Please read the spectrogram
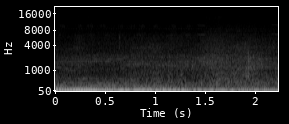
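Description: Low, uneven rumble on the microphone of a handheld camera, from handling noise as the camera is moved around.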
